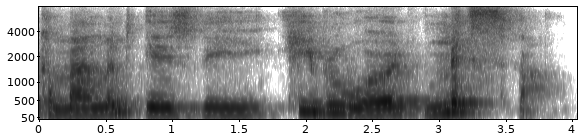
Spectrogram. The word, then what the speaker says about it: mitzvah: This word commandment is the Hebrew word mitzvah. It's spelled M-I-T-Z-V-A-H.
